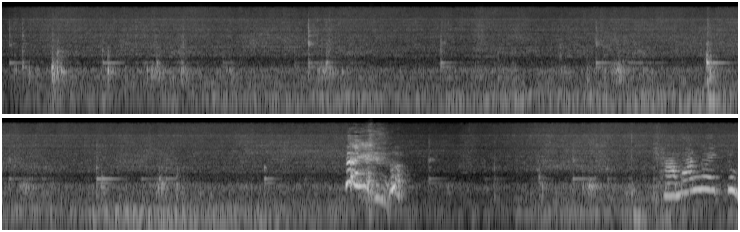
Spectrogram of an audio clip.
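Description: A water-ground spice paste is stirred in a frying pan, giving a soft continuous sizzle with repeated scraping strokes, then a loud clattering burst near the end and a brief murmur of voice.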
